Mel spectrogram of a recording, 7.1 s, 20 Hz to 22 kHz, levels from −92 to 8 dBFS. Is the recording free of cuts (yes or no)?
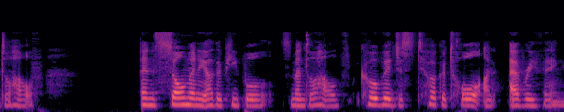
no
